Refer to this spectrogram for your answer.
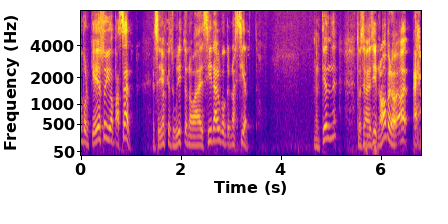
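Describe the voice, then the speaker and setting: Animated Chilean preacher man. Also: mid-range voice. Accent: Chilean Spanish. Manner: animated, acts out quoted voices, asks the congregation questions. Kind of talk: sermon.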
